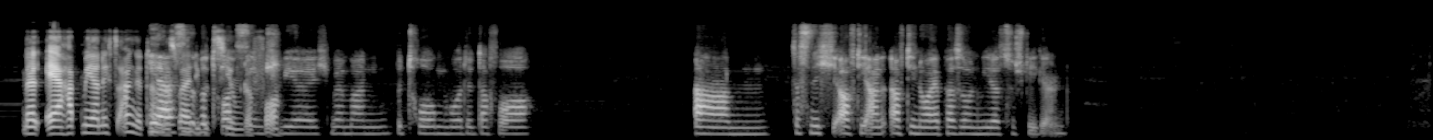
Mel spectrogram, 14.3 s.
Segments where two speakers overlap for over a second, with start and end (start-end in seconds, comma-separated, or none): 1.5-2.8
